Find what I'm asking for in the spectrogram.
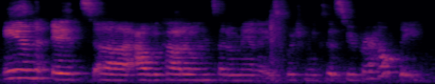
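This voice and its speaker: A woman with a fairly high voice hosts a casual home cooking show, chatty and joking as she samples dishes. She is picked up from across an echoey kitchen with faint room noise. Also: normal speed, a little mellow. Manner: chatty, joking, talks with her mouth full. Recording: echoey kitchen, mic far off.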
